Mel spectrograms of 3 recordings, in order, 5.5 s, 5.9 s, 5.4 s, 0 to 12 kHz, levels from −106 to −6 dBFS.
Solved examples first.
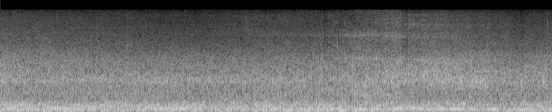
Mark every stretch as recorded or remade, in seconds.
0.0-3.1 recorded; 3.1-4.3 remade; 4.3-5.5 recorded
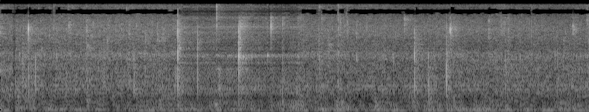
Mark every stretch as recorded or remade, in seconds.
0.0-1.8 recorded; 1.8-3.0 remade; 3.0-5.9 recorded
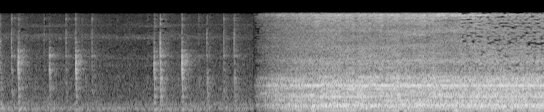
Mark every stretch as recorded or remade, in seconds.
0.0-2.6 recorded; 2.6-4.6 remade; 4.6-5.4 recorded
